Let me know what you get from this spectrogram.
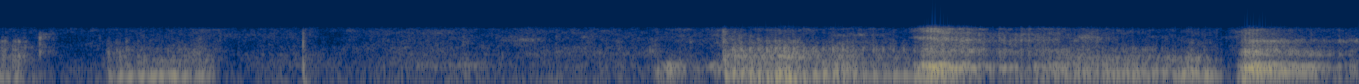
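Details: Playful growling from a Shih Tzu during playtime, low and rough, rising into louder bursts in the second half with brief sharp snaps.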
